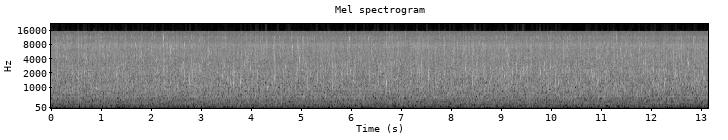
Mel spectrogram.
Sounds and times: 0.0s creek 13.1s

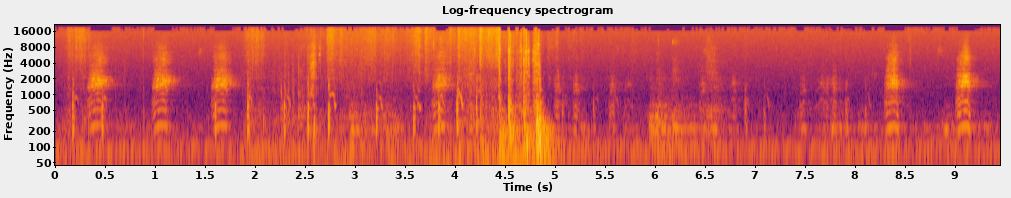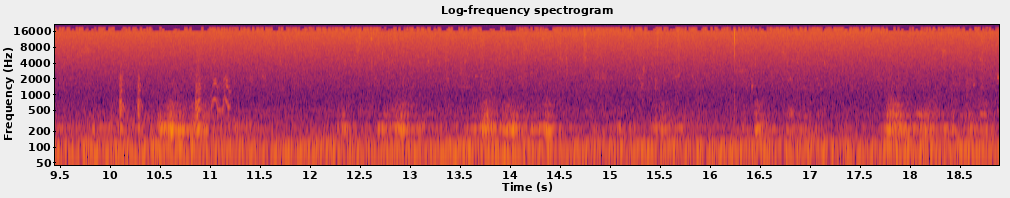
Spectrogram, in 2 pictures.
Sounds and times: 0.0s Ducks and Humans interacting 11.6s
1.9s handling noise 5.2s

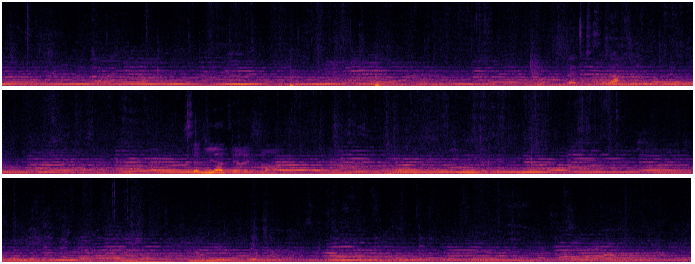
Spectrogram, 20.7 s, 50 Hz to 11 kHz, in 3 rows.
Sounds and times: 0.0s church bells 20.7s
0.0s market scene 20.7s

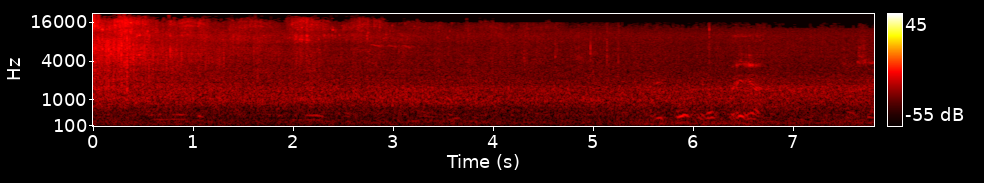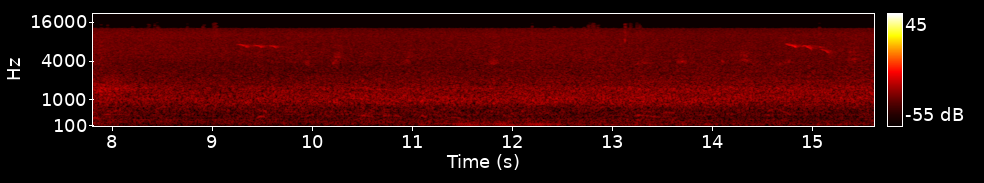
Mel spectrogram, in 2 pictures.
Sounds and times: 0.0s boats 5.8s
0.0s bicycles 7.9s
0.0s pedestrians 15.6s

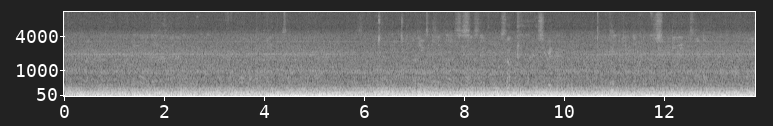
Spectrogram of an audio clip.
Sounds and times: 0.0s shinkhansen train 13.8s

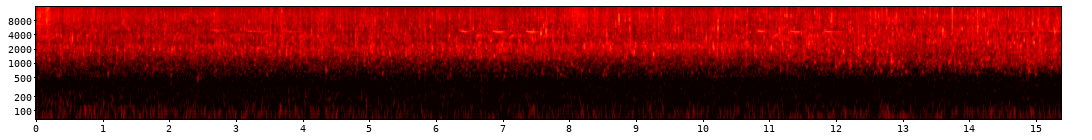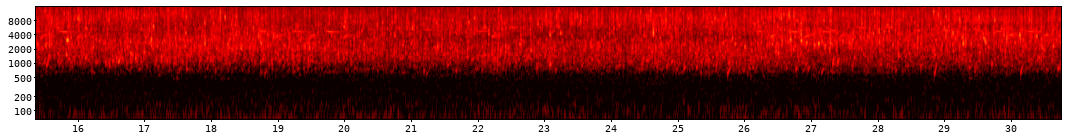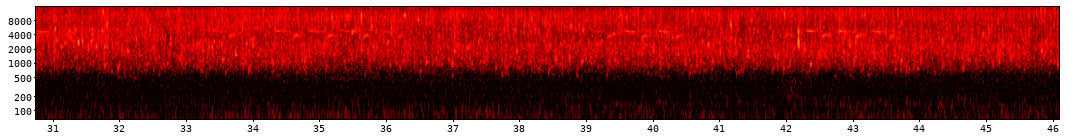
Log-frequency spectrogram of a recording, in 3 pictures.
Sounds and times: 0.0s river Wuhle flow 3.4s

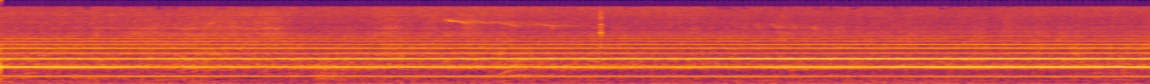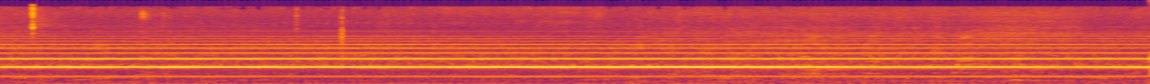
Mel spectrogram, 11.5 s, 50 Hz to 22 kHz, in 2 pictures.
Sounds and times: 0.0s urban sirens 11.5s

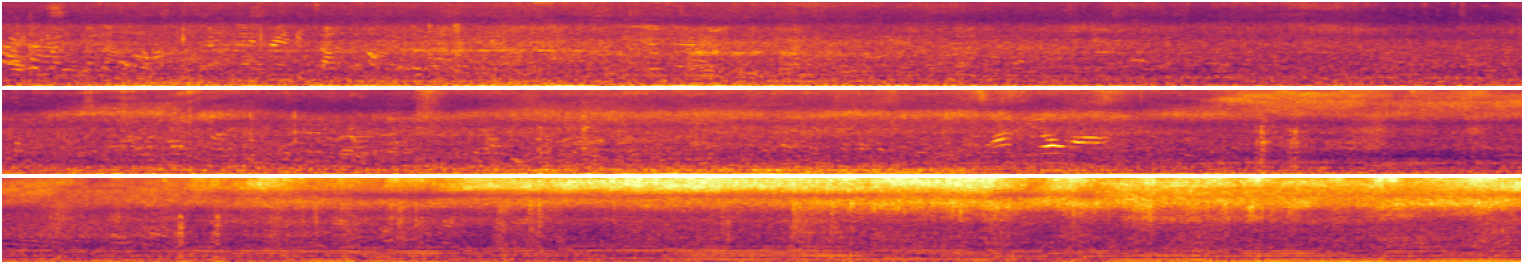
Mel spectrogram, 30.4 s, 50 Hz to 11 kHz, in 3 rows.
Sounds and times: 0.0s Many tourists 30.3s
0.0s walking in the Street 30.3s
8.2s Traffic Sound 30.3s

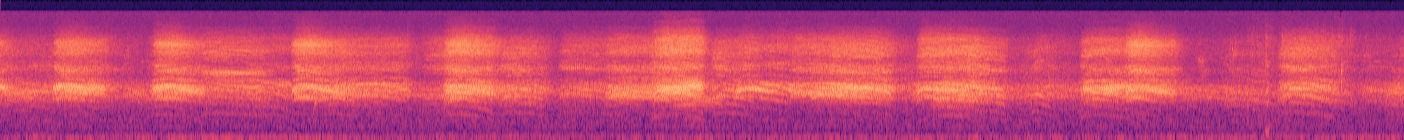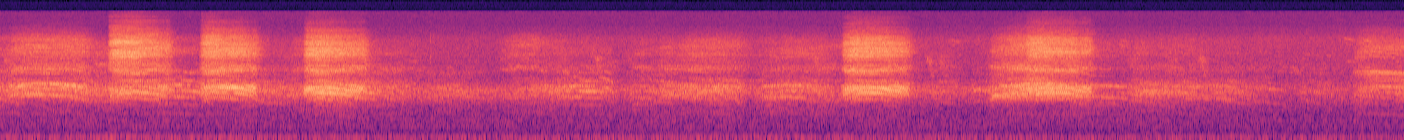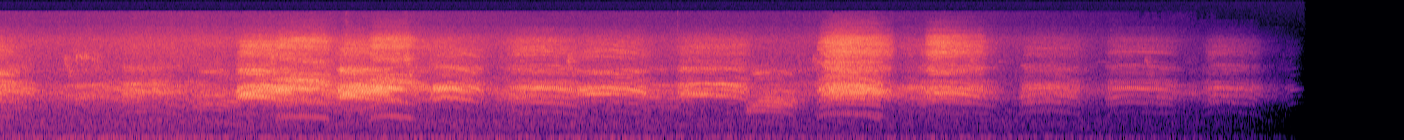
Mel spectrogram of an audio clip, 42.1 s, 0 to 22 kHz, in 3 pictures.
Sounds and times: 0.0s local crows gathering 41.1s

